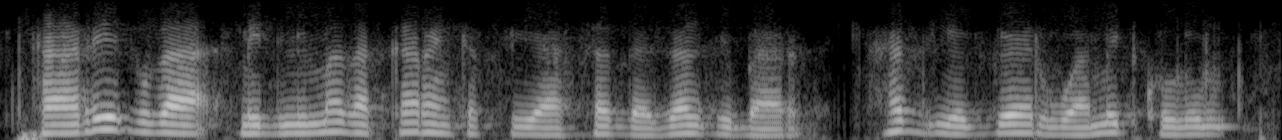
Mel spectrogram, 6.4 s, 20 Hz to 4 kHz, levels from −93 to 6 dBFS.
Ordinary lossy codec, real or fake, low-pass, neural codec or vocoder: Opus, 16 kbps; fake; 3.6 kHz; codec, 16 kHz, 4.8 kbps, FACodec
